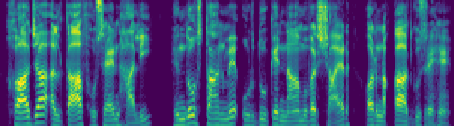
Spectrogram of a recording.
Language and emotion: Urdu, neutral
